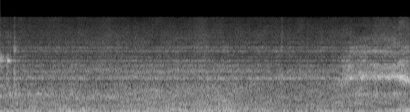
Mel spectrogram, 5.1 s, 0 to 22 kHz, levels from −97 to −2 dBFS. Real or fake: fake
